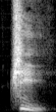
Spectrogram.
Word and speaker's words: Twi: E, E, chi. Say again. E. No, say all the word. Chi. Tree. Tree. The T is silent.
